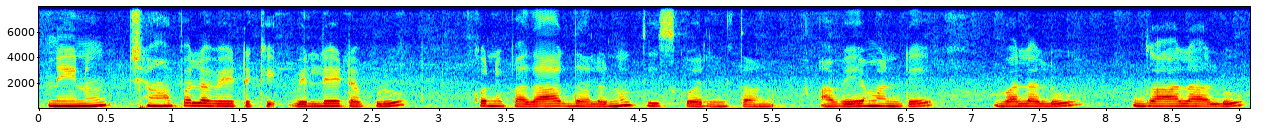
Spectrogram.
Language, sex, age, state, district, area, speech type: Telugu, female, 30-45, Andhra Pradesh, Eluru, urban, spontaneous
